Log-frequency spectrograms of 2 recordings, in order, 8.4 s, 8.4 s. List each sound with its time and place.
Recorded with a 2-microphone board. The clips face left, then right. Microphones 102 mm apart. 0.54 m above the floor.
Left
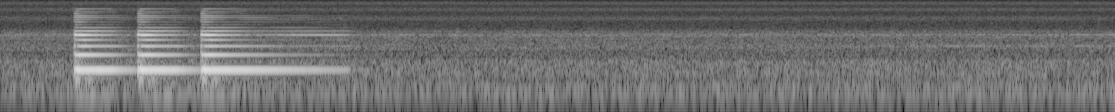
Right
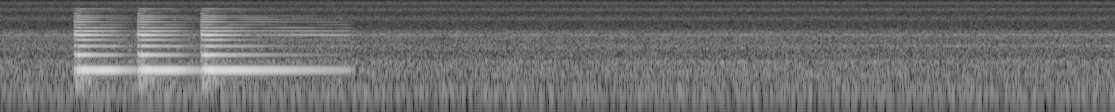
0.6 s a piano: 20° left (ahead or behind), 0.9 m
